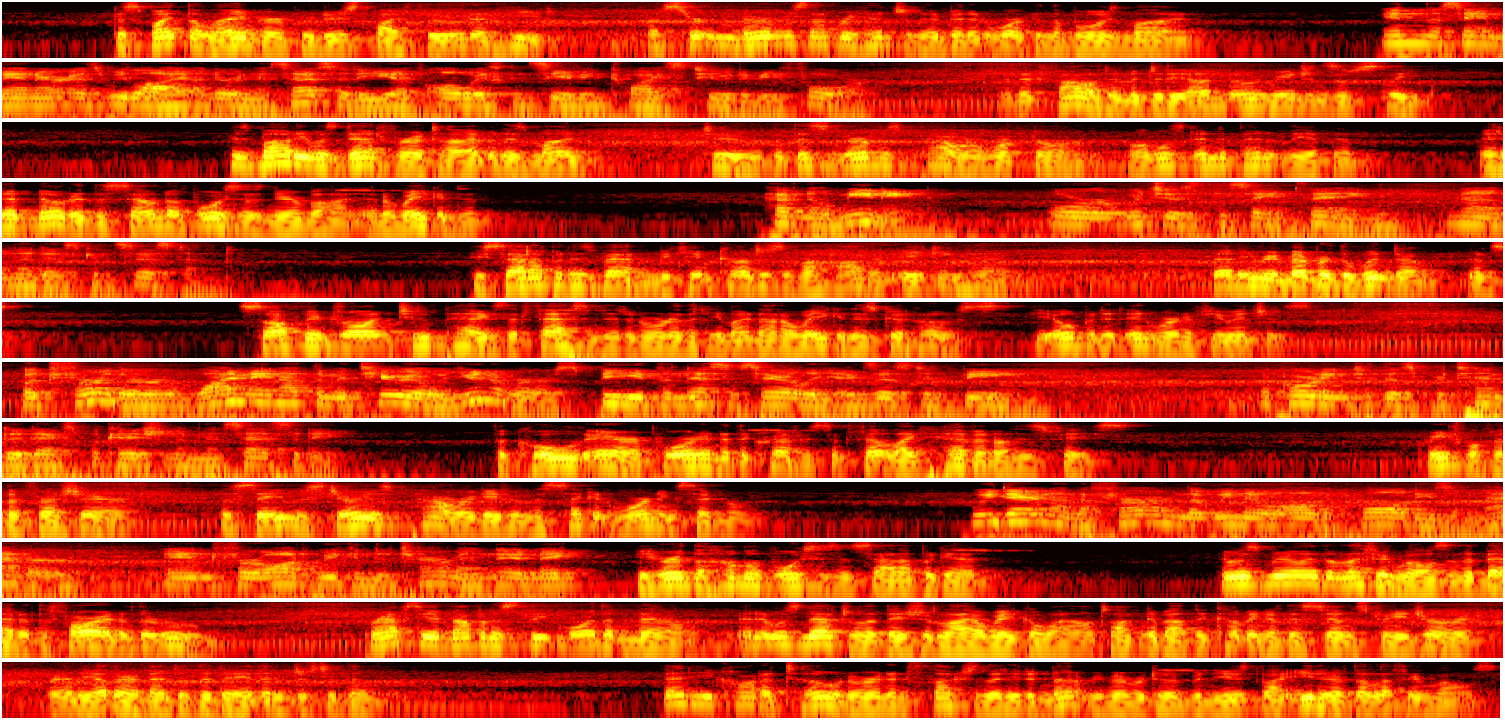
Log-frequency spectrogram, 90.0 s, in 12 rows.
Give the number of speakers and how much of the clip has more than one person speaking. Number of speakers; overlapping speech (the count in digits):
2, no overlap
